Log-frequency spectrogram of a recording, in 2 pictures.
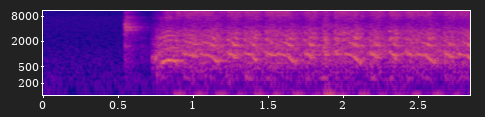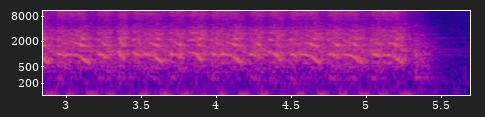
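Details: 1990 Kawasaki ZX-7 Ninja, stored for years, cranked with carburetors removed and carb cleaner sprayed into the intakes: the starter churns evenly for about five seconds with only faint stumbles, never catching; the owner suspects far too much air.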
